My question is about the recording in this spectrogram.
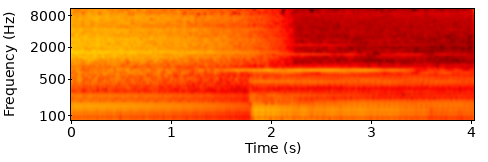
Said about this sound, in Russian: все вот вытаскивают на улицу тяжелые, огромные генераторы. Они там либо уже заправлены соляркой, либо их заправляют соляркой. И вот они начинают пыхтеть и трещать. И вот все абсолютно, весь район вот полностью со звуком этих генераторов.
